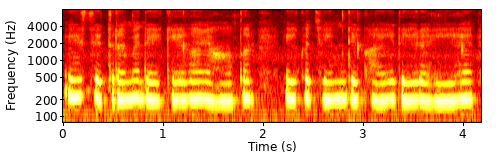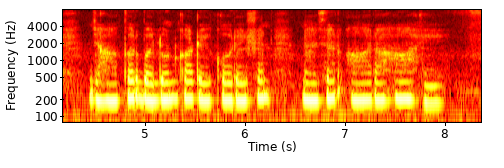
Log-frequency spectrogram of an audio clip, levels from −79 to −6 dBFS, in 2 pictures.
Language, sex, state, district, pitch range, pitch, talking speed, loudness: Hindi, female, Rajasthan, Jaipur, 195-215 Hz, 205 Hz, 150 wpm, -18 LUFS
